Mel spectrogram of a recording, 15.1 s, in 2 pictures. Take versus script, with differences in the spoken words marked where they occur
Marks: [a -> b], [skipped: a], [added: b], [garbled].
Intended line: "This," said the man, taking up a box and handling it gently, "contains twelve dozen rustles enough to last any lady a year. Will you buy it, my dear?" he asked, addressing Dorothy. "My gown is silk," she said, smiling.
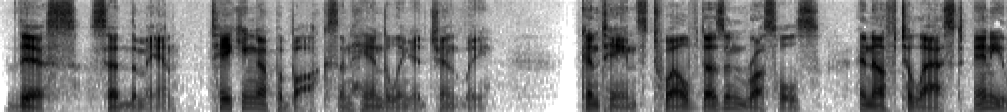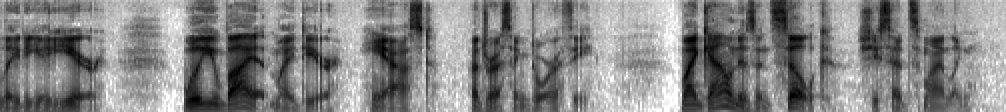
"This," said the man, taking up a box and handling it gently, "contains twelve dozen rustles enough to last any lady a year. Will you buy it, my dear?" he asked, addressing Dorothy. "My gown [is -> isn't] silk," she said, smiling.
